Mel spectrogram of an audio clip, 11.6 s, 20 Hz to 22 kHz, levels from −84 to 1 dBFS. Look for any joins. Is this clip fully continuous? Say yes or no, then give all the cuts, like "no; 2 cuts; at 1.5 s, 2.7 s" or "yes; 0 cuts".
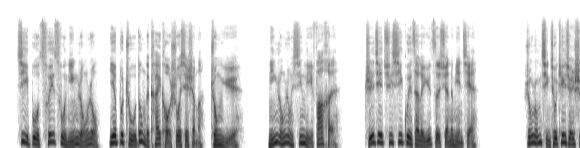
no; 3 cuts; at 2.1 s, 4.2 s, 7.2 s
